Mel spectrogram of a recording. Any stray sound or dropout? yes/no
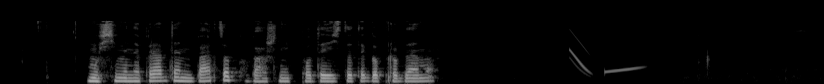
yes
